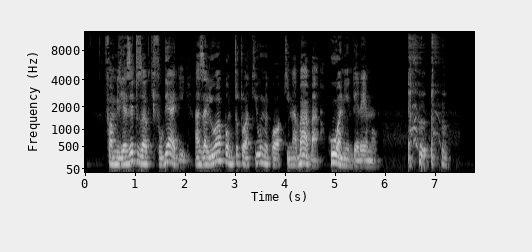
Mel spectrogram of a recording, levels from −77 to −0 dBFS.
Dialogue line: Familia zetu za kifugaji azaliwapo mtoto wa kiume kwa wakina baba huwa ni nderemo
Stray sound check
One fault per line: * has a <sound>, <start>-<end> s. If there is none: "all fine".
* has a cough, 6.5-7.3 s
